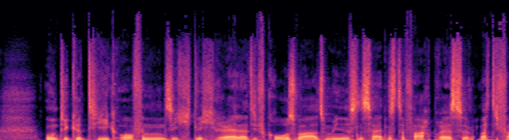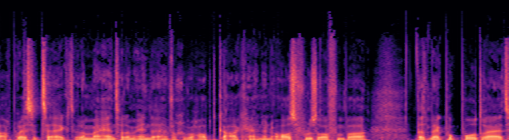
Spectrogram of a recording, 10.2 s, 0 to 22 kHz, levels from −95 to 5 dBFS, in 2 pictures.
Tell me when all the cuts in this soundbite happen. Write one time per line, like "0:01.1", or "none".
0:04.7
